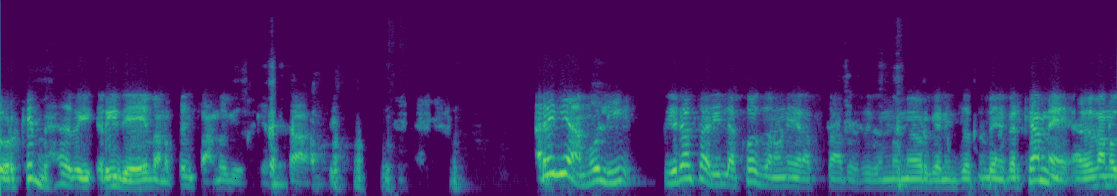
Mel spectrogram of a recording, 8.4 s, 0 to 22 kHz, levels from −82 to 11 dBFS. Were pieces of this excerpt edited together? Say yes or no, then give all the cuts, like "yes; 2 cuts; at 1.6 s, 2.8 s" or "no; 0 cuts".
no; 0 cuts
